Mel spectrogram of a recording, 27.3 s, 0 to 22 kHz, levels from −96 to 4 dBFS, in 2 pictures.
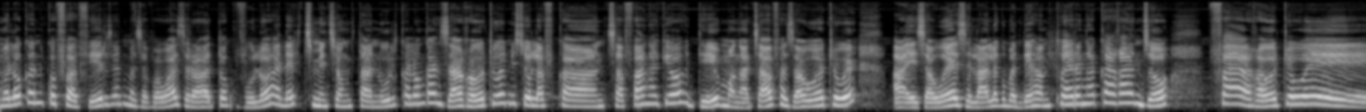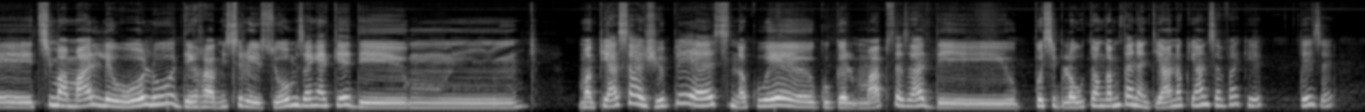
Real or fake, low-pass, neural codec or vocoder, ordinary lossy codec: real; none; none; none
